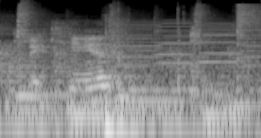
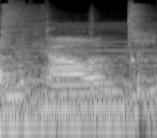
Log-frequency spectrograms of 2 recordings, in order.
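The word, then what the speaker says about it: McKeown: a book called the oxygen advantage by Patrick McCann if I'm pronouncing his name correctly you can yeah McCowan and so the video that we're going to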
